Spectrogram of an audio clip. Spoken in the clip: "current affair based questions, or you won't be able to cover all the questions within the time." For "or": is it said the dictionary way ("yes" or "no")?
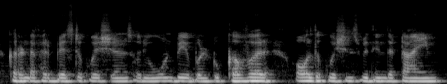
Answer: yes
